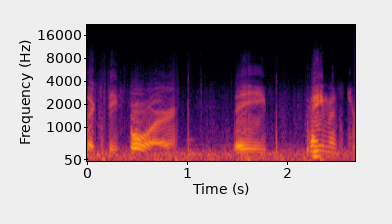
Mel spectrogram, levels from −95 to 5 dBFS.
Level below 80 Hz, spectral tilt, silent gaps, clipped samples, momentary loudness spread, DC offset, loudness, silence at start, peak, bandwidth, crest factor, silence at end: -42 dBFS; -8.5 dB/octave; none; under 0.1%; 16 LU; under 0.1%; -24 LUFS; 0 s; -6 dBFS; 8.2 kHz; 18 dB; 0 s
